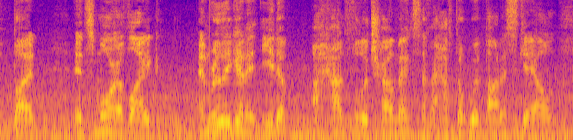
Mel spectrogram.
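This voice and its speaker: Over noticeable background noise and audible room echo, a man talks at a fairly quick pace with very even loudness and ordinary pitch variation. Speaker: vlogger. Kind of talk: casual vlog monologue. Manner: whispering at lunch; casual, rambling with repetitions.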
